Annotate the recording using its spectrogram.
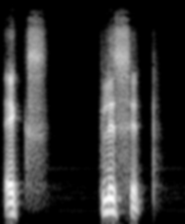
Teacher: >> Explicit pronunciation is X P L I S it. The stress is on the second syllable.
